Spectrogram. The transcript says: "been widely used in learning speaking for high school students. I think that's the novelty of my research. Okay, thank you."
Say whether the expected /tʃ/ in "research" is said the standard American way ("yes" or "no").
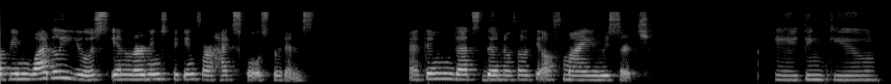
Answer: yes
